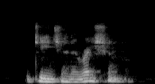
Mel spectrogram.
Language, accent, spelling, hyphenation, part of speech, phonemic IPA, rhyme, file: English, Southern England, degeneration, de‧gen‧er‧ation, noun, /dɪˌdʒɛnəˈɹeɪʃən/, -eɪʃən, LL-Q1860 (eng)-degeneration.wav
- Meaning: The process or state of growing worse, or the state of having become worse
